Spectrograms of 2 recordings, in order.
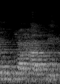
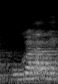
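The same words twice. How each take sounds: The two takes are said the same way.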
